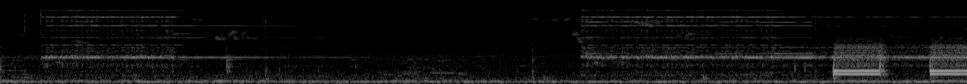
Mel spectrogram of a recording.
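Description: A telephone rings in bursts, a bright jangling bell that stops, then resumes with a steady electronic trill, over a constant low hum; the phone keeps ringing even though it has just been disconnected.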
